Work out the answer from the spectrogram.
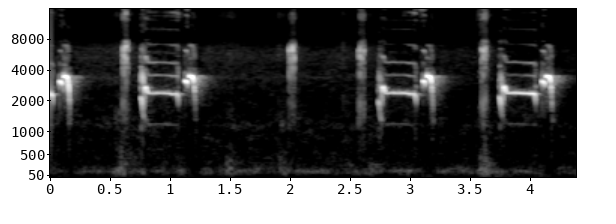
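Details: Red-headed prinia (prenjak kepala merah) singing vigorously, in the gacor style: short buzzy, harmonic phrases paired with sharp high clicks, repeated about once a second in a steady pattern, with no other sounds.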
